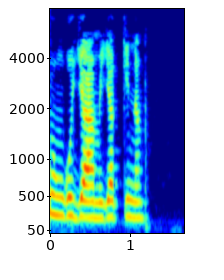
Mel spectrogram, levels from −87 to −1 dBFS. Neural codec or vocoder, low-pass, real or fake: none; 7.2 kHz; real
